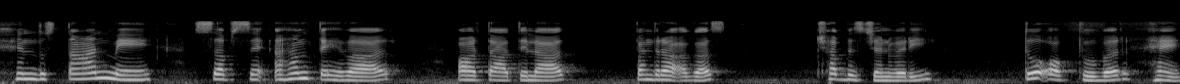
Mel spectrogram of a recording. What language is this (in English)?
Urdu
